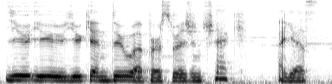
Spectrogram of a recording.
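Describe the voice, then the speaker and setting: A man improvising as game master of a tabletop roleplaying game, haltingly and repeating words as he goes. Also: mid-range voice, fairly even intonation, a little mellow, faint music behind.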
